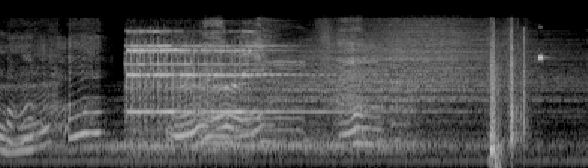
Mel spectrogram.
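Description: A telephone rings in the animated series Totally Spies, giving a steady electronic ringing tone. A voice speaks briefly around it, and a couple of sharp thumps come near the end.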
